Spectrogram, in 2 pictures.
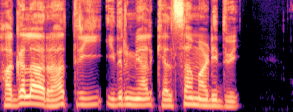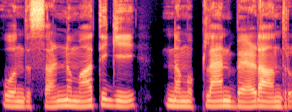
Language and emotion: Kannada, sad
